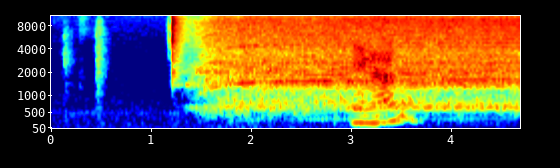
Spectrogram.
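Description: Hair dryer blowing on a craft board: a click as it switches on, then a steady, fairly quiet whirring rush of air that continues throughout, with a brief word spoken over it.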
